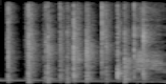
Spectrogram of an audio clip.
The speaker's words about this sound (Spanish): Voy a dejar que ella se presente, pero antes un fuerte aplauso.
